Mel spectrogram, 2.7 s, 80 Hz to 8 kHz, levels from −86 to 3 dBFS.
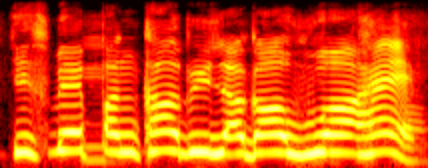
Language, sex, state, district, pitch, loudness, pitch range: Hindi, male, Madhya Pradesh, Bhopal, 285 Hz, -9 LUFS, 275-295 Hz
